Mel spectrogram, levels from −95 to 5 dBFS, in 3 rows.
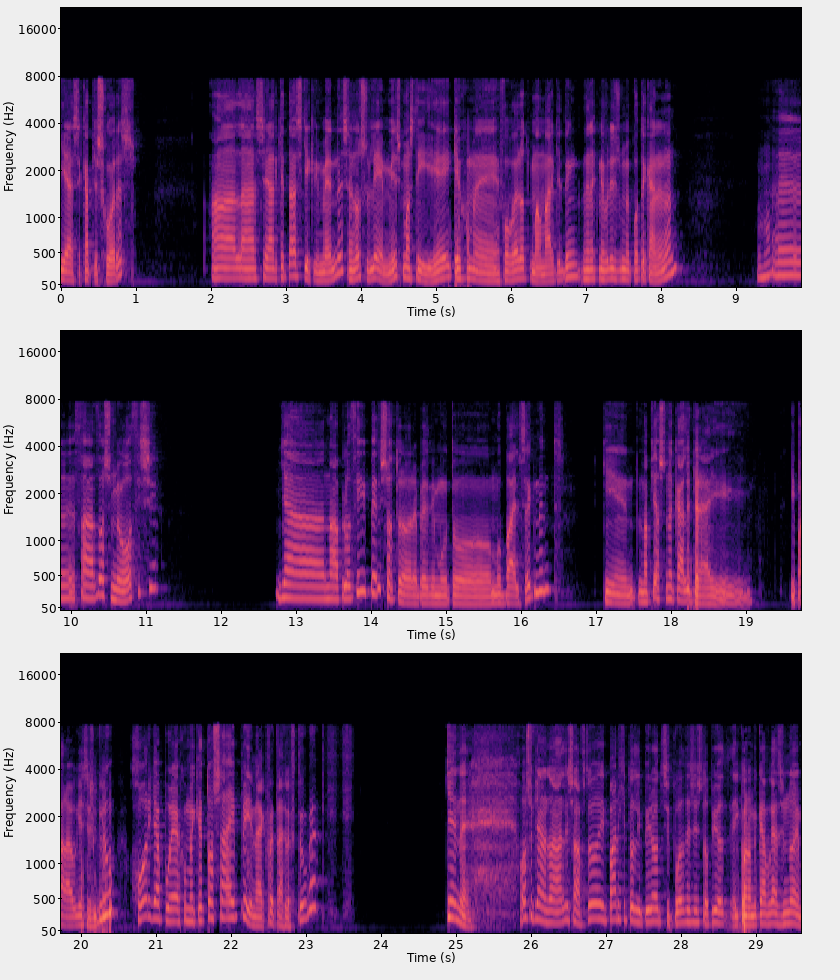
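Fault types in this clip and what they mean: Bit errors on an ADPCM link: flipped bits, at somewhat under one percent, throw the G.722 decoder's step size and predictor off, so the speech breaks into pops and rough bursts with brief level jumps, each a few tenths of a second, near 5.2, 18.2, 20.0 and 28.7 s.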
